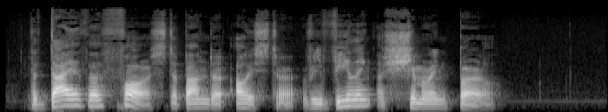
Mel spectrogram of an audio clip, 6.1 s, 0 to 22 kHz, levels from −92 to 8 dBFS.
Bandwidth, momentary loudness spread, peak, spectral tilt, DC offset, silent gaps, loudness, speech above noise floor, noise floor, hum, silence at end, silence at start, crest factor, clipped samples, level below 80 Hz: 16 kHz; 13 LU; -2 dBFS; -4.5 dB/octave; under 0.1%; none; -20 LUFS; 47 dB; -66 dBFS; none; 1.15 s; 0.3 s; 18 dB; under 0.1%; -72 dBFS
